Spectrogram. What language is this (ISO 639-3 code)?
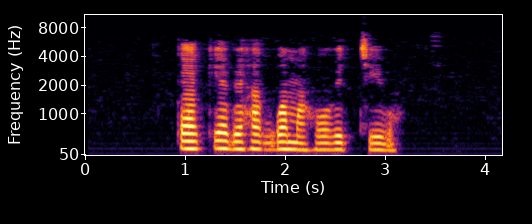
yaq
